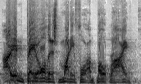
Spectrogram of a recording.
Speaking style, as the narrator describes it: One old passenger grumbled

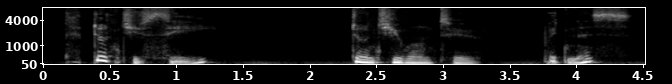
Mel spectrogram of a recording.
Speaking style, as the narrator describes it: cooed

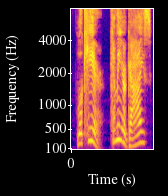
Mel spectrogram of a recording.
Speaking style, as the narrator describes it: whispered Alice

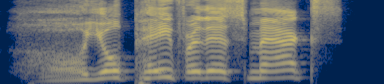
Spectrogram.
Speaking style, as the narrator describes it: Gertrude yelled, seething with anger

